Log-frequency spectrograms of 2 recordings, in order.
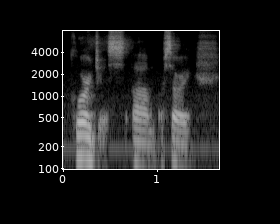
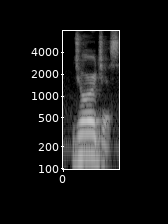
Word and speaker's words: Guergis: And there's the issue with Helena Guergis, Georgis, I think it's pronounced.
